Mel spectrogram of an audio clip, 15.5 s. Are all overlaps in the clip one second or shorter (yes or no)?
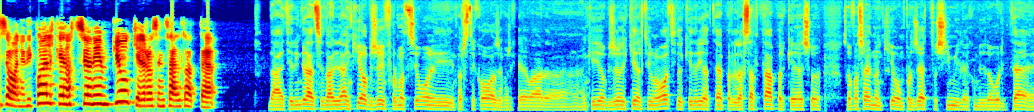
yes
